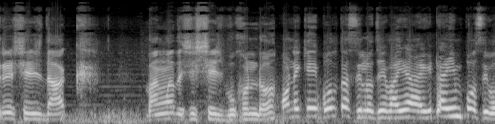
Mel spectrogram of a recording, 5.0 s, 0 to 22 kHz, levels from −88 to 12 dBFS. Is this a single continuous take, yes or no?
no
